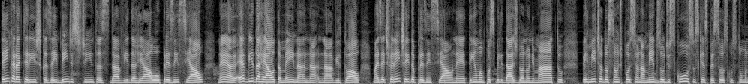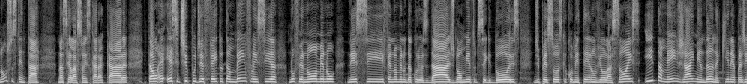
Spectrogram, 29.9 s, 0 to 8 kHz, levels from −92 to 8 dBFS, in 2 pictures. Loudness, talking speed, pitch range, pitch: -12 LUFS, 160 wpm, 190-230 Hz, 210 Hz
